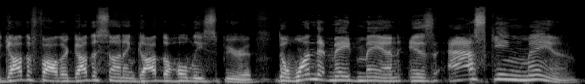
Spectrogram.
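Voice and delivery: usual speaking voice

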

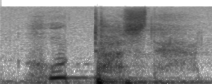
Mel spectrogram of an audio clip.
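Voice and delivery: whispered, incredulous question; awed whisper. Real, not acted. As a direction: breathe it out in hushed amazement. Awed question after crucifixion retelling.

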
